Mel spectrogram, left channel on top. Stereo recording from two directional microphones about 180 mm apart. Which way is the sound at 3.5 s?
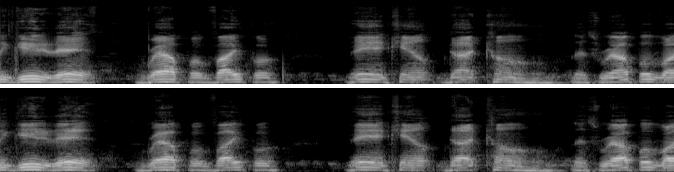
40° right (ahead or behind).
